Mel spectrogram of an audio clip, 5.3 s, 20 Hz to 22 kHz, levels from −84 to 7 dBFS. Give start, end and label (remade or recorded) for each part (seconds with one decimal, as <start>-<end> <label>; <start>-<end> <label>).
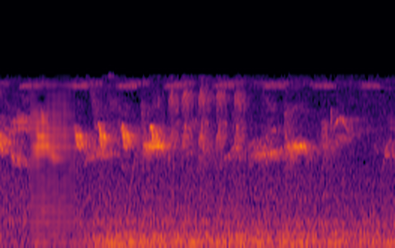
0.0-0.4 recorded; 0.4-1.0 remade; 1.0-5.3 recorded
